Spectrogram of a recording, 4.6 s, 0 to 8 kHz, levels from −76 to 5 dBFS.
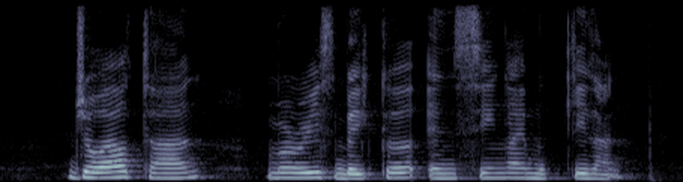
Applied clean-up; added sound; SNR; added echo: none; none; none; none.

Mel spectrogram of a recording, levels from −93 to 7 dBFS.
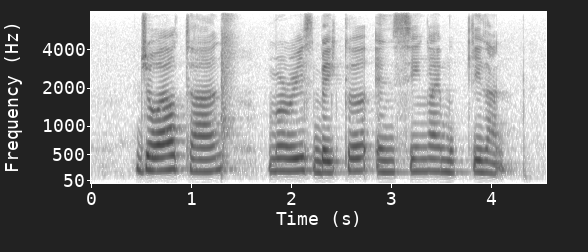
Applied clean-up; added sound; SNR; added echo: none; Snare drum; 20 dB; none.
